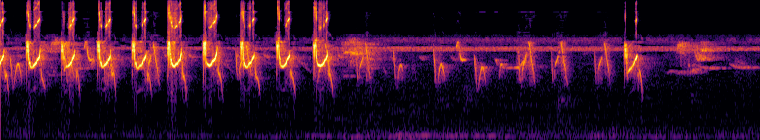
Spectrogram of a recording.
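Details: Actively singing bar-winged prinia, 'ngebren' song with six variations for tutoring competition birds: a loud series of sharp, evenly spaced high chirps, about four a second, then quieter softer notes trailing off.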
